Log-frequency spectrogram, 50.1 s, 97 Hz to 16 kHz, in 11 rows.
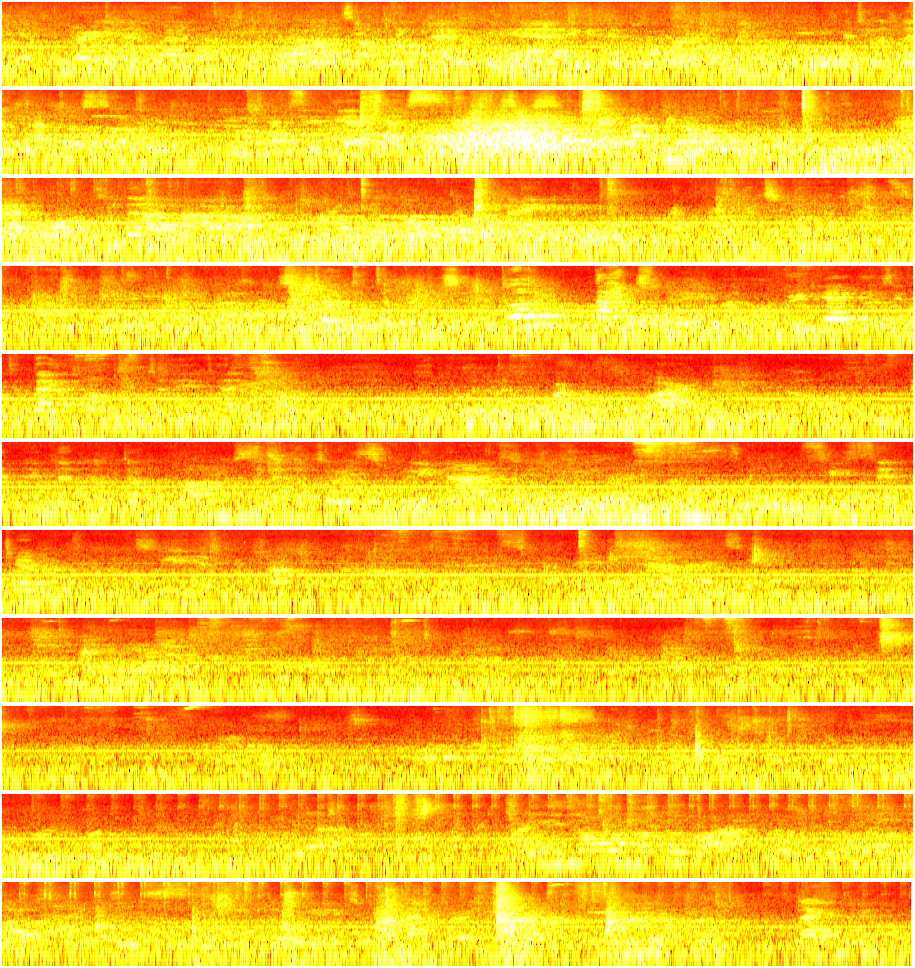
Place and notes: Central, Berlin Mitte - yard ambience
Hinterhof, entrance area of Central cinema
(Sony PCM D50)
